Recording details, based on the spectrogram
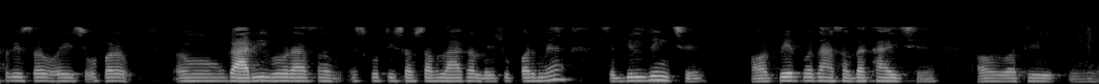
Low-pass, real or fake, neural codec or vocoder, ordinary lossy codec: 7.2 kHz; real; none; MP3, 24 kbps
